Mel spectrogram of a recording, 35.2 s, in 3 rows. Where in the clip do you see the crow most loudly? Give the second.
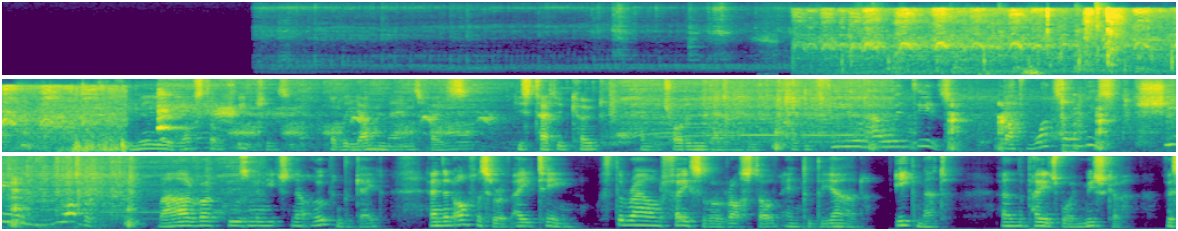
13 s.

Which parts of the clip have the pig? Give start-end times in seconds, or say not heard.
18.7-24.8.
